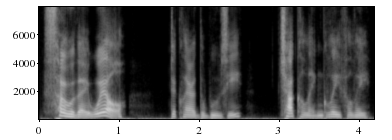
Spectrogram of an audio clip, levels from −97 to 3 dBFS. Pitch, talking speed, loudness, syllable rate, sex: 160 Hz, 115 wpm, -20 LUFS, 4.5 syllables/s, female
